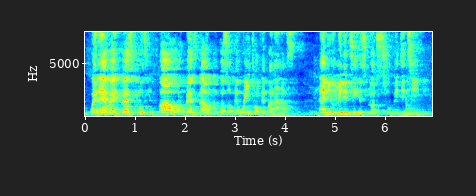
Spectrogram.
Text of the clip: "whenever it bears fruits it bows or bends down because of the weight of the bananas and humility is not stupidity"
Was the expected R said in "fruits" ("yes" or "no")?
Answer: no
